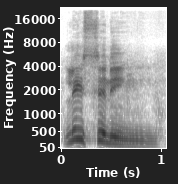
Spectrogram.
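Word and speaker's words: listening: এস তারপর টি ই এন আই এন জি লিসেনিং মূলত লিখছি এখানে লিসেনিং লিসেনিং কিন্তু মূলত উচ্চারণ হবে লিসেনিং কি হবে লিসেনিং কি হবে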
